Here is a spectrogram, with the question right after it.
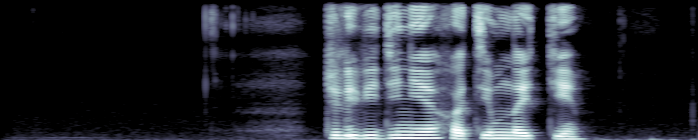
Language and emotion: Russian, neutral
